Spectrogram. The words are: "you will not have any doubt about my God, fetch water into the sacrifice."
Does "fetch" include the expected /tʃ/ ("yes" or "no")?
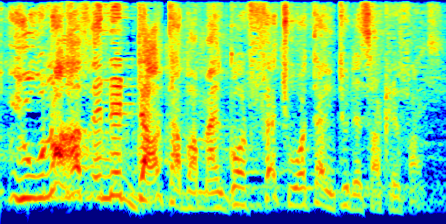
yes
